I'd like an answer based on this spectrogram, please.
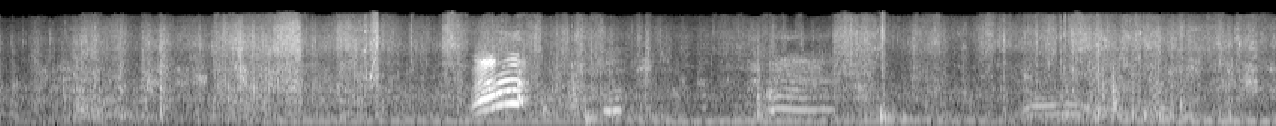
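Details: Playful French Bulldog puppies, five and a half weeks old, outside: one sharp, loud, high yelp near the middle, then softer wavering whines, with speech and a steady background hum.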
